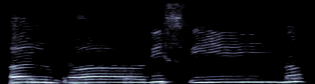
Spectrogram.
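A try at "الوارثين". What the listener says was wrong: Very well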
